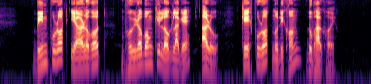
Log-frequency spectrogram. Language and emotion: Assamese, neutral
